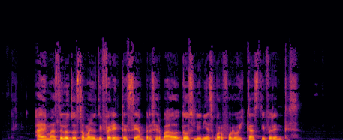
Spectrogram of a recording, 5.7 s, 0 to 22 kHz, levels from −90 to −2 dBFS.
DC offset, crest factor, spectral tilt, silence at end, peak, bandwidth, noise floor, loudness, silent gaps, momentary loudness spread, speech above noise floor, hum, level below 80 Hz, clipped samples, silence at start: under 0.1%; 20 dB; -5.5 dB/octave; 0.75 s; -6 dBFS; 15.5 kHz; -75 dBFS; -25 LUFS; none; 7 LU; 50 dB; none; -62 dBFS; under 0.1%; 0.6 s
